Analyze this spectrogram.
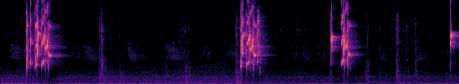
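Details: Lovebird in the morning giving shrill, high chirping bursts, three clusters of rapid scratchy notes spaced about two seconds apart, with a faint low hum beneath and quiet gaps between.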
